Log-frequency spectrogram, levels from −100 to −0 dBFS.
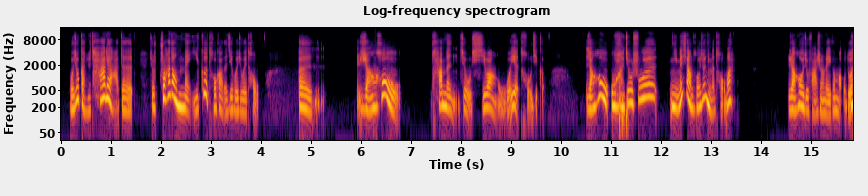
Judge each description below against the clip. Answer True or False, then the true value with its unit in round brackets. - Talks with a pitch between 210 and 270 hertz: False (200 Hz)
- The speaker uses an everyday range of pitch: False (7.7 semitones)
